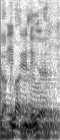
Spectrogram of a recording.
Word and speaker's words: Laplandia: Is that Laplandia, perfect.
